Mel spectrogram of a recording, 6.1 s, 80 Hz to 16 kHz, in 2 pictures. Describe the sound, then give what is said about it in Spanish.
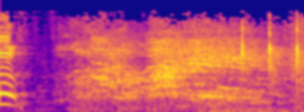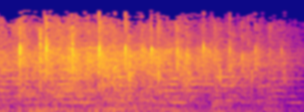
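A live audience at a radio programme's 400th show shouts a loud farewell together, meant to be heard on the radio, a sustained roar of many voices with scattered claps and cheers running through it for several seconds. “Y ahora me ayudáis todos a despedir. Bien alto y bien fuerte para que se oiga por la radio.”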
